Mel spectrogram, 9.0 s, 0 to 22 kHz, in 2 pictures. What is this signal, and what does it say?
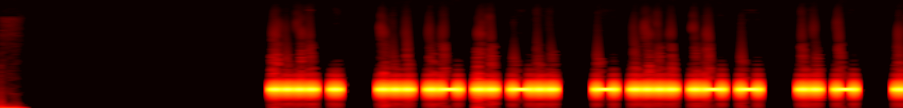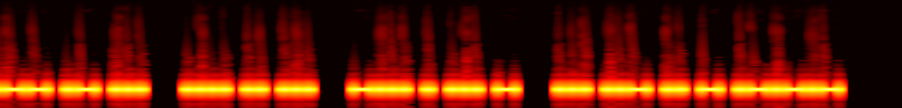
Morse code, heard as a keyed tone, about 40 wpm, 700 Hz. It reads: HE SAID THAT IT WAS HIS BEST SUIT.
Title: Sentences from Top 1600 Words 40wpm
